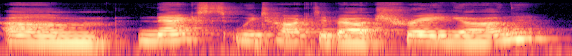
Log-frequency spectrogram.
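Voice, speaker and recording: A woman's voice: mid-range voice, steady tone, slow pace. A woman in her late twenties hosting her own channel, chatting loosely and rambling with lots of ums in a live stream from a room at home. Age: late 20s. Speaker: channel host. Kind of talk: casual live-stream chat. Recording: echoey room.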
